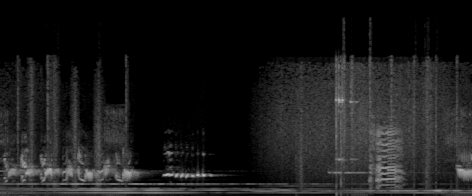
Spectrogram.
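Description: Cat vocalizations sound in What Remains of Edith Finch against a steady humming game soundscape, with short meows and chattering bursts, a few bright chirps, and a rustling scuffle near the end.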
